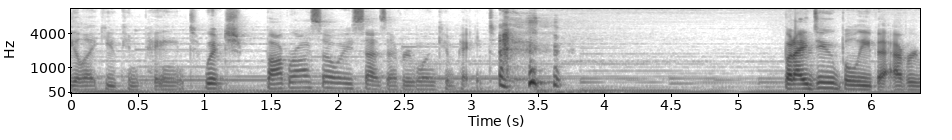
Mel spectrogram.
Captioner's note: chuckles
